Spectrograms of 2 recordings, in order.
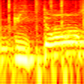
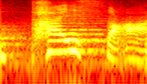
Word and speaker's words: python: Can you pronounce it again? Hair. All right, very good. Donc, le python, c'est quoi? Le python en anglais, Cody, can you help us pronounce this? A python.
